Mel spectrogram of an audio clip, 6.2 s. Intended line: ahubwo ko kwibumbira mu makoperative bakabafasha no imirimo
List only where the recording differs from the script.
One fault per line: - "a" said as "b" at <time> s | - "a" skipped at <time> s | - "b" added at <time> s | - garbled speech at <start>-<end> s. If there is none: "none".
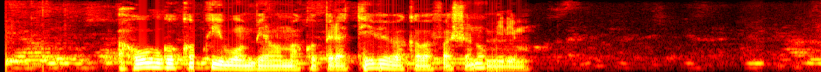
none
